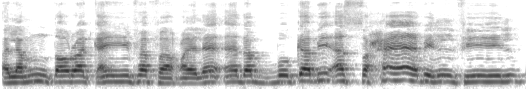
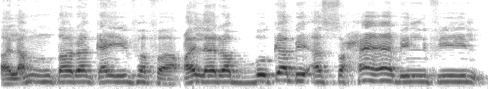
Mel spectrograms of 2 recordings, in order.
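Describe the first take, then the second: The two takes are said the same way.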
